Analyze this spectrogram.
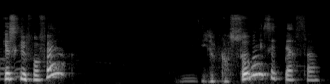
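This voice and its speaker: A woman giving a children's sermon, asking the kids questions and answering them, with sudden high exclamations. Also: wildly swooping pitch, measured pace, mellow. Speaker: kindergarten preacher.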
